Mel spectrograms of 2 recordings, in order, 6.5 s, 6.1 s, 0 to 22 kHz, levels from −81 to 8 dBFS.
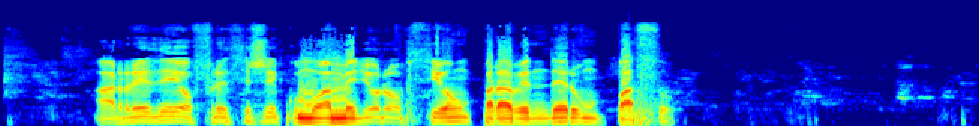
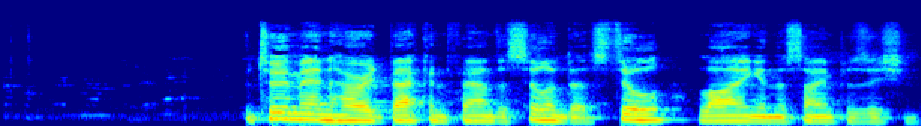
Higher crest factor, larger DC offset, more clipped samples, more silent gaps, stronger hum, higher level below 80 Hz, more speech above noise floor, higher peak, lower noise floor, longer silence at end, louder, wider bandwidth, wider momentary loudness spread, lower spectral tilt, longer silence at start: about the same, 16 dB vs 16 dB; neither; neither; neither; neither; first, -38 dBFS vs -62 dBFS; first, 50 dB vs 41 dB; first, 0 dBFS vs -10 dBFS; about the same, -63 dBFS vs -66 dBFS; first, 2.05 s vs 0 s; first, -14 LUFS vs -25 LUFS; about the same, 11 kHz vs 11.5 kHz; about the same, 11 LU vs 10 LU; about the same, -6.5 dB/octave vs -5.5 dB/octave; second, 0.65 s vs 1.65 s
